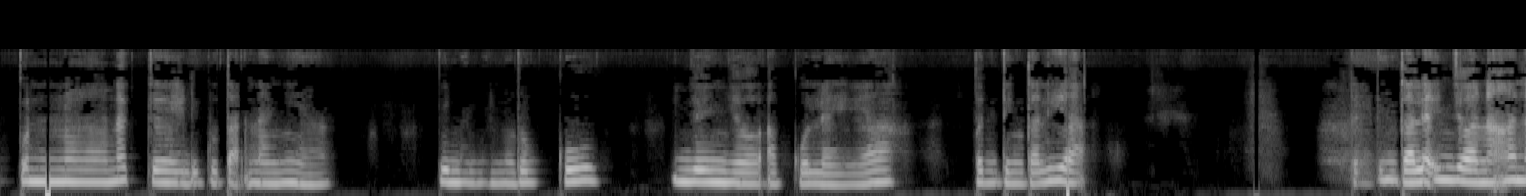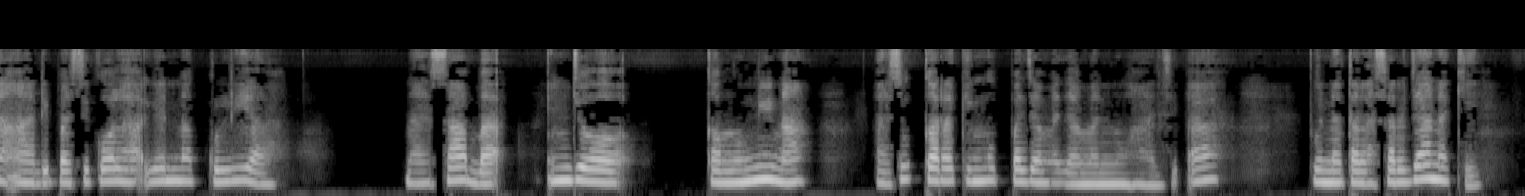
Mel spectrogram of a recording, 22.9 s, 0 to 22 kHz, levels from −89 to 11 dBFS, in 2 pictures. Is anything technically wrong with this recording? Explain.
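Yes. The speech carries MP3 compression damage from start to finish, and the playback stalls three times.

The compression is plainly audible. Nothing survives above about 8.3 kHz, so the speech sounds dull and muffled. The artefacts point to a low bitrate, likely around 32 kbps. At that rate the encoder cuts the treble hard. It also drops weak frequency detail, which then flickers in and out between frames. The result is a watery, swirling texture, with chirpy s sounds and softened consonant attacks.

The underruns with held sample fall at 0.34 s (30 ms), 8.0 s (10 ms) and 9.4 s (40 ms). Each time, the output buffer ran dry. The converter held its last value until data arrived again. The waveform flattens and the sound briefly freezes into silence. Playback then resumes exactly where it stopped, with essentially nothing skipped. So each gap is a short hitch with at most a soft edge, not a sharp click.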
